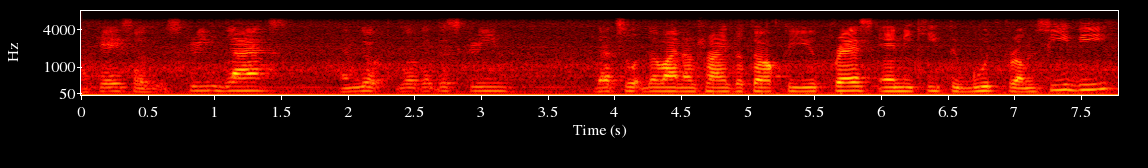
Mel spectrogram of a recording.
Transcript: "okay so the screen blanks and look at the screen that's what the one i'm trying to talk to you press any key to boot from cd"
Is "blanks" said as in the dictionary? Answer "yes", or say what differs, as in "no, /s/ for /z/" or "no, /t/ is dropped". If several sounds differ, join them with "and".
no, /ŋ/ is dropped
